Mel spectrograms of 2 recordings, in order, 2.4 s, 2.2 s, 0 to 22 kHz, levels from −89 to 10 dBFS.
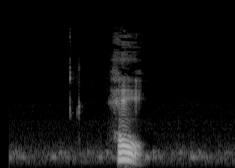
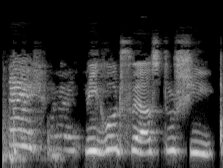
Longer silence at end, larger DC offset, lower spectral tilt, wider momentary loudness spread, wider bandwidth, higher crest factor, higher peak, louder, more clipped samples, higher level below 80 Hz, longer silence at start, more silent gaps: first, 0.95 s vs 0 s; neither; first, -7 dB/octave vs -3 dB/octave; first, 26 LU vs 10 LU; first, 11 kHz vs 9.8 kHz; first, 24 dB vs 14 dB; second, -10 dBFS vs -2 dBFS; second, -27 LUFS vs -16 LUFS; neither; second, -74 dBFS vs -60 dBFS; first, 1.15 s vs 0.05 s; neither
